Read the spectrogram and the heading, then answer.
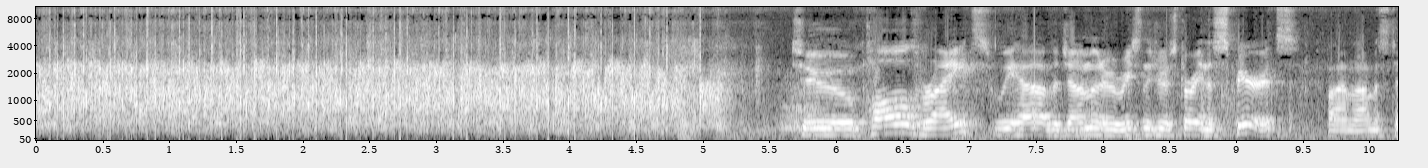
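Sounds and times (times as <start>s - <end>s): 
audience applause: 0.0s - 5.3s
speech: 5.8s - 10.2s.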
